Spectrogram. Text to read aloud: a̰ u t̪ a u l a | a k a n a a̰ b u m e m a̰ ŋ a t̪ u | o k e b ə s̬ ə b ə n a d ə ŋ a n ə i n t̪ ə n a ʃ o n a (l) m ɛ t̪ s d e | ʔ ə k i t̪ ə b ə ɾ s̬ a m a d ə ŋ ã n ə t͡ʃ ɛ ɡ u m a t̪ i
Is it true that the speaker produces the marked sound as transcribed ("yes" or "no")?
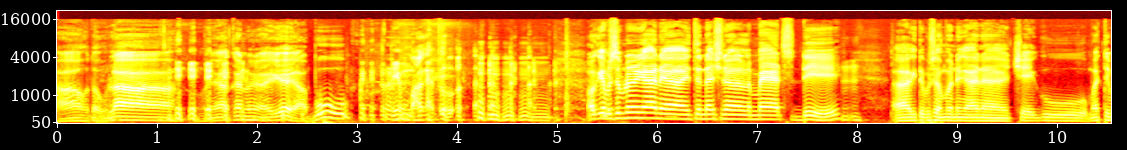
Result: yes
